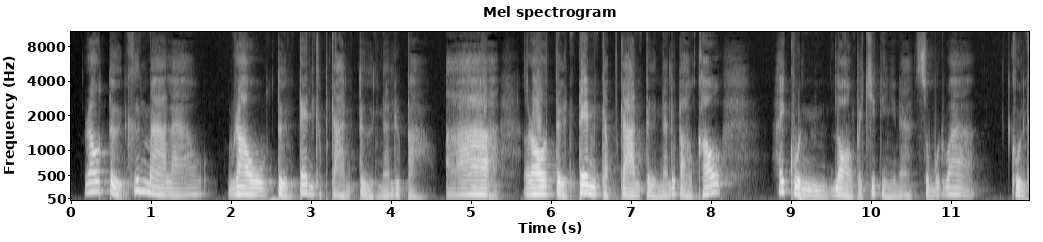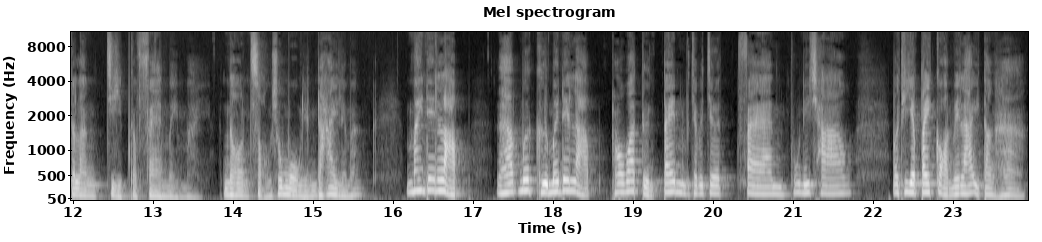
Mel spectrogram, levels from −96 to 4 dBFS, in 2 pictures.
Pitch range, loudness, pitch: 110-160 Hz, -15 LUFS, 130 Hz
